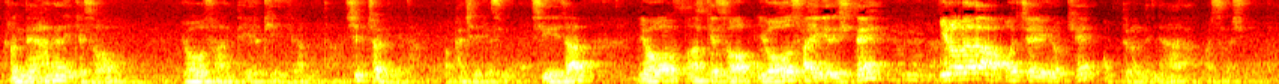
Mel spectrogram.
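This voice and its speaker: Male pastor, sermon, rises to high emphatic lines, booming church echo, distant mic, faint hiss. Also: lively intonation, fairly quick, darkish tone. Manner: rising to high emphatic pitch when voicing scripture quotes; asks the congregation questions, then answers them. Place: church sanctuary.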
